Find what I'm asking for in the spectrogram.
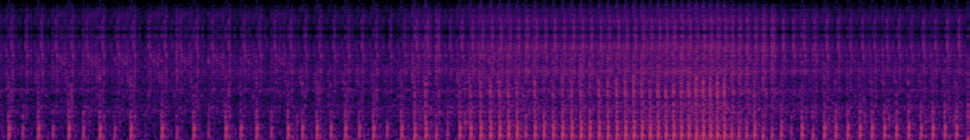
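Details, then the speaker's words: Suffolk stationary engine in a compressor set, first test run after mounting the compressor with a new pulley and a temporary belt. Steady rapid thumping holds an even rhythm and firms slightly as the compressor loads and the tank gauge rises; running healthily. "I can already see it moving the pressure gauge on the tank, so that's brilliant."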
